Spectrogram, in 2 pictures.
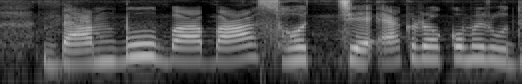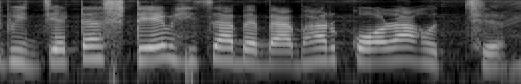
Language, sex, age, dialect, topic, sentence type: Bengali, female, 18-24, Western, agriculture, statement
